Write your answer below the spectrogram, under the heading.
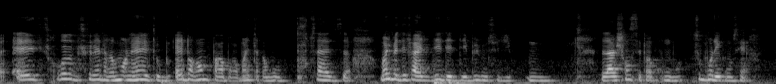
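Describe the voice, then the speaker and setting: Speaking at a very fast pace, a woman with a medium-pitched, somewhat breathy voice sounds animated, and the room echo is audible. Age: 20s. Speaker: lifestyle vlogger. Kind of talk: casual vlog monologue.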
